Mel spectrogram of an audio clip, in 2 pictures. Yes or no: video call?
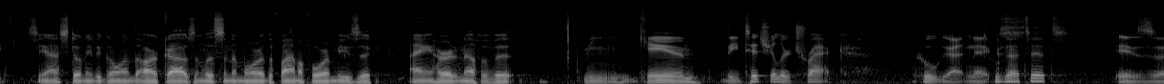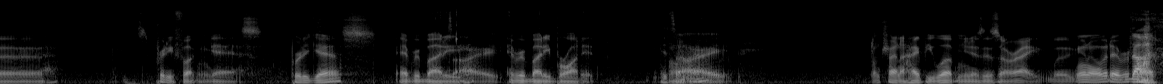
no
